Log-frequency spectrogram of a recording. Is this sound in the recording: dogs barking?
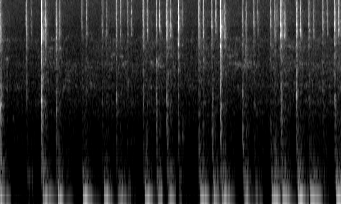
no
